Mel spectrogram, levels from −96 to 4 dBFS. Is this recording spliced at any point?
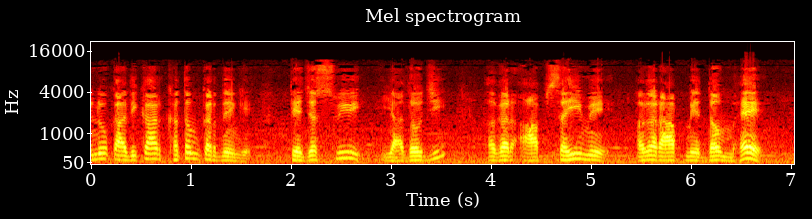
no; 0 cuts

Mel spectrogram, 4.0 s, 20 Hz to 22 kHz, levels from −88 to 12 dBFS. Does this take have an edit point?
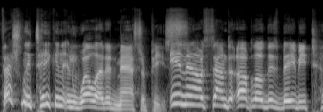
yes; 1 cut; at 2.1 s

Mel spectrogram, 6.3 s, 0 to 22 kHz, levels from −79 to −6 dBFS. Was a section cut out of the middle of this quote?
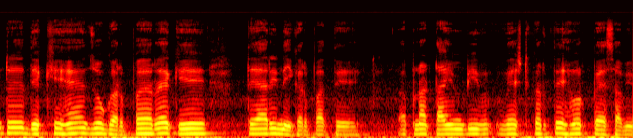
no; 0 cuts

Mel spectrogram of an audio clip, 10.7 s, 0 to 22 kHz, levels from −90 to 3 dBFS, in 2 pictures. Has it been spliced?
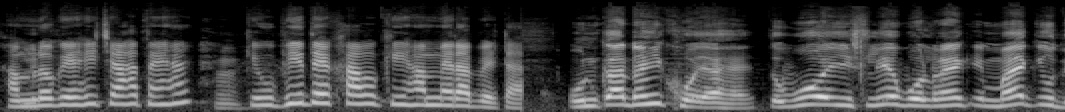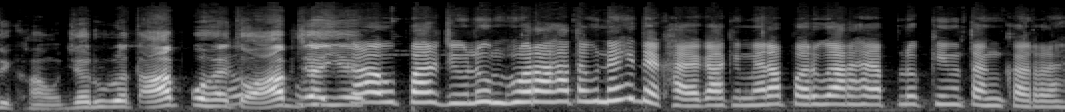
yes; 1 cut; at 2.7 s

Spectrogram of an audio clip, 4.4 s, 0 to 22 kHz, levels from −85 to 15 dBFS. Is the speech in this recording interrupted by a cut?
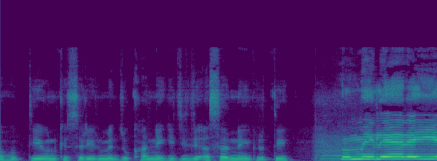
yes; 1 cut; at 3.4 s

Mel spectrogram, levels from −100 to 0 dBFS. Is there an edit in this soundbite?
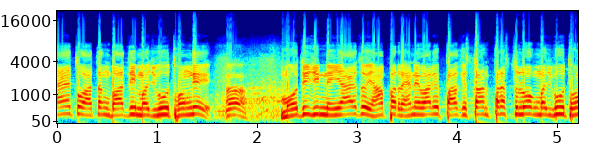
no; 0 cuts

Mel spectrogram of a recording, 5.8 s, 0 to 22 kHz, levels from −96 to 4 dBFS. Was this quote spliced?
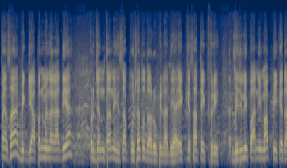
no; 0 cuts

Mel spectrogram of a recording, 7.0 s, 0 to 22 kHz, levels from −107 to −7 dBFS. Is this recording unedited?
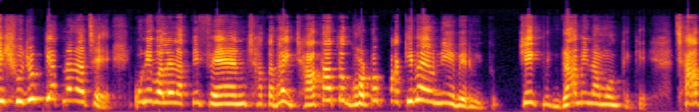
no; 1 cut; at 1.2 s

